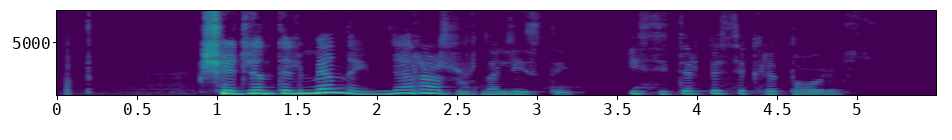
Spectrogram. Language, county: Lithuanian, Vilnius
